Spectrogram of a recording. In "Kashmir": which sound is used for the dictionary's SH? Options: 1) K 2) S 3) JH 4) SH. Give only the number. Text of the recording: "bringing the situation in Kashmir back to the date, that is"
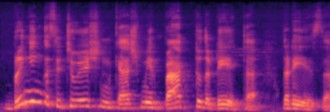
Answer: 4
